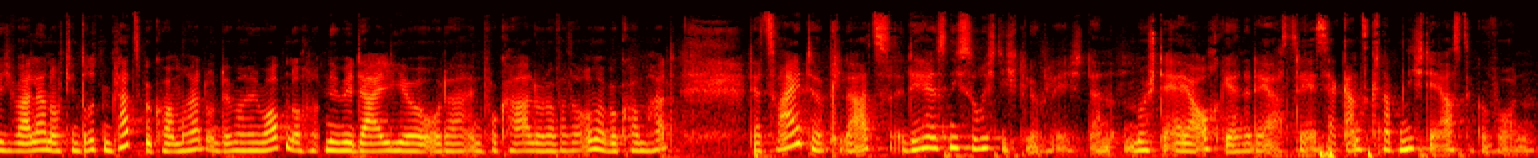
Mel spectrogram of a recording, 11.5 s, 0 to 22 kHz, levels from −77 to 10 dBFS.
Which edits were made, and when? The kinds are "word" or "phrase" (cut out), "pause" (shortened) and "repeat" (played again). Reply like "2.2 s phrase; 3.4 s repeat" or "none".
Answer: 2.4 s word; 8.4 s word; 9.7 s phrase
